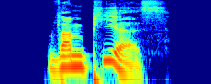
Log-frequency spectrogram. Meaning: genitive singular of Vampir
- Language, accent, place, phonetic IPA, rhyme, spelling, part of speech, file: German, Germany, Berlin, [vamˈpiːɐ̯s], -iːɐ̯s, Vampirs, noun, De-Vampirs.ogg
